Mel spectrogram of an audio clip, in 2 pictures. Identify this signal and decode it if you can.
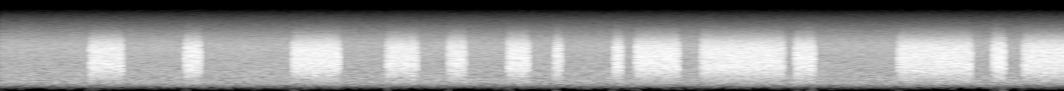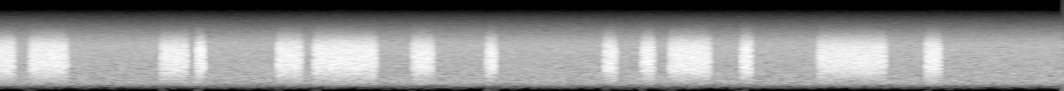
Bursts of noise, with radio hiss. There is no code.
